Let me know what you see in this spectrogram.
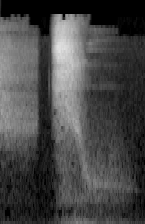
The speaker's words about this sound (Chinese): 变成了气球的气鼓鼓王子居然漏气了，这下可好了，他像个火箭一样在天空中到处乱飞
